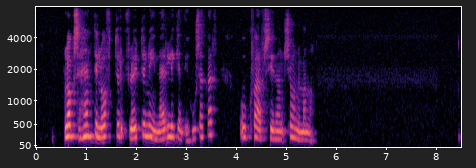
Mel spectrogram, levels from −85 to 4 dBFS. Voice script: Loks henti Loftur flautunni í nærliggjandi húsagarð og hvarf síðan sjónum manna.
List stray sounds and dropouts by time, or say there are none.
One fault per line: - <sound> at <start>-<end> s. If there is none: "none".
none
